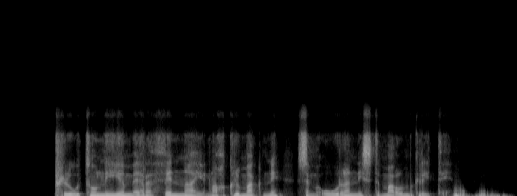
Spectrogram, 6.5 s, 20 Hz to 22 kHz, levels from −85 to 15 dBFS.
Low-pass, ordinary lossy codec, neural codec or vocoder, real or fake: 7.2 kHz; Opus, 24 kbps; codec, 16 kHz, 0.8 kbps, ZipCodec; fake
